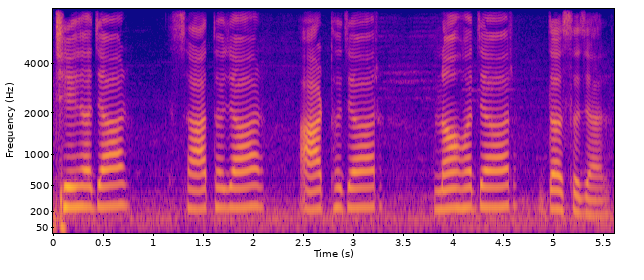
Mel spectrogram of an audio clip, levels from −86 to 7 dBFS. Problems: none marked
